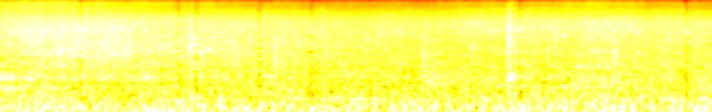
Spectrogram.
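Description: Sweet peppers hitting a couple tablespoons of hot olive oil in a pan on a stove, a steady, close, broadband sizzle that holds for several seconds with faint stirring crackles and no voices.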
